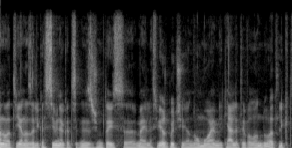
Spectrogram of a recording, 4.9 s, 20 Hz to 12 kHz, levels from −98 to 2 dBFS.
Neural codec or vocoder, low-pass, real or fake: vocoder, 44.1 kHz, 128 mel bands every 512 samples, BigVGAN v2; 10.8 kHz; fake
